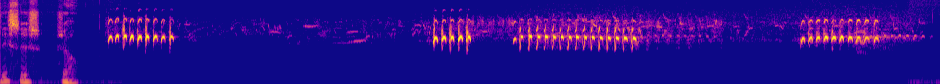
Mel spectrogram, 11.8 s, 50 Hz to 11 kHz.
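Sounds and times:
speech: 0:00.0 - 0:01.1
whimbrel calling in rippling whistled trills: 0:01.3 - 0:02.3, 0:05.3 - 0:08.3, 0:09.9 - 0:11.7.

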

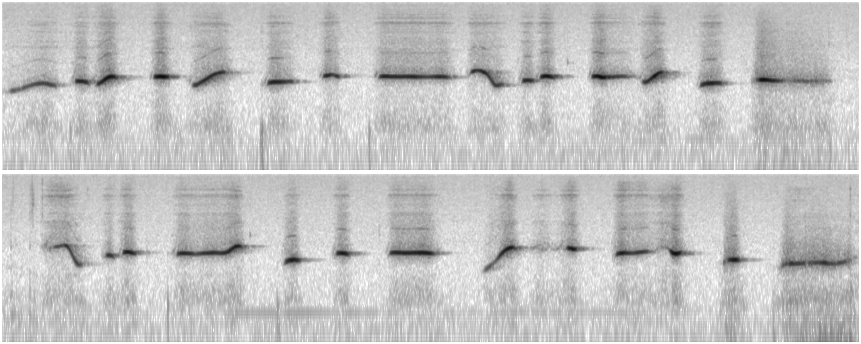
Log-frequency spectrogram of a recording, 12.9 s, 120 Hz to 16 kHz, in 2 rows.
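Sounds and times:
grandmother whistling a lively cheerful melody: 0:00.0 - 0:06.2, 0:06.8 - 0:12.8.

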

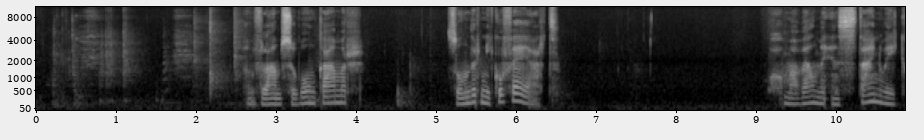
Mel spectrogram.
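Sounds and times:
sharp door click: 0:00.0 - 0:03.1
door being opened with soft clunks and scraping: 0:00.0 - 0:05.1
speech: 0:02.6 - 0:04.1, 0:05.2 - 0:06.6, 0:09.4 - 0:10.8.

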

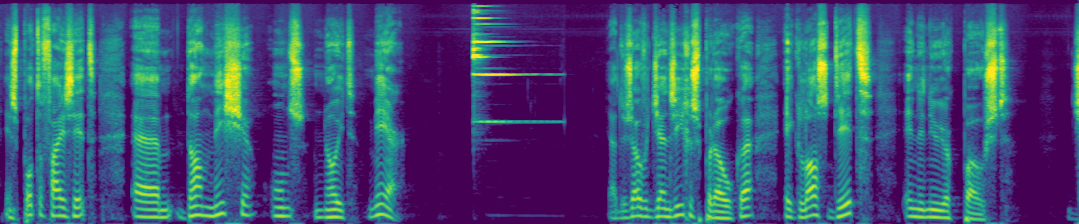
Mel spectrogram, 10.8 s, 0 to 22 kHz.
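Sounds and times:
speech: 0:00.1 - 0:04.1, 0:06.1 - 0:10.7
bright metallic bell ding sound effect: 0:04.8 - 0:05.7.

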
